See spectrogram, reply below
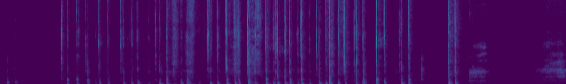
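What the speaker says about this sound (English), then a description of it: "I'll just type that in." Rapid clattering keystrokes on a computer keyboard, bursts of quick taps with short pauses, close and clear, running several seconds with no voices.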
